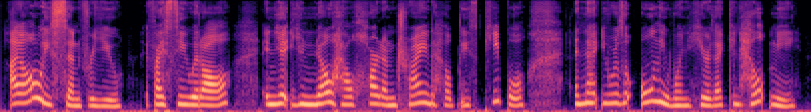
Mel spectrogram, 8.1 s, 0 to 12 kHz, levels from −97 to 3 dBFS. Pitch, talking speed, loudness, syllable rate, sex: 250 Hz, 250 wpm, -17 LUFS, 6.3 syllables/s, female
